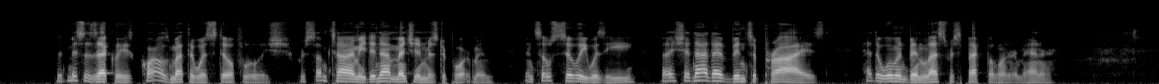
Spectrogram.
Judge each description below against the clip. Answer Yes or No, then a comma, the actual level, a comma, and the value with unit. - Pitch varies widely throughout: Yes, wide, 6.0 semitones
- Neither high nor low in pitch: No, low, 110 Hz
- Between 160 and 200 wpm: Yes, average, 195 wpm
